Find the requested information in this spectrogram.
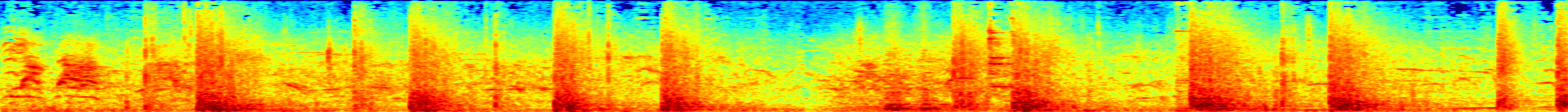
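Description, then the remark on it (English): Tear gas grenades being fired by police at a protest in Minnesota: about eight loud, sharp bangs at irregular intervals, each with a brief rumbling tail, over a steady background of crowd noise and indistinct voices. “Cops responded with tear gas grenades.”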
